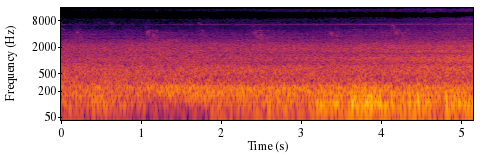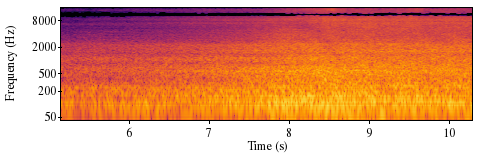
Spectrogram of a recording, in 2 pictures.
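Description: A GWR multiple-unit passenger train approaching along the platform. Its noise grows steadily from about halfway and is loud over the last couple of seconds as the train arrives.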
